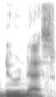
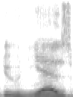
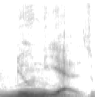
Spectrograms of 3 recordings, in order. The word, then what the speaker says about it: Nunes: memo drama is that people just can't seem to pronounce Devin Nunes correctly. No, I'm kidding. That is a frustration, people calling him Nunes.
